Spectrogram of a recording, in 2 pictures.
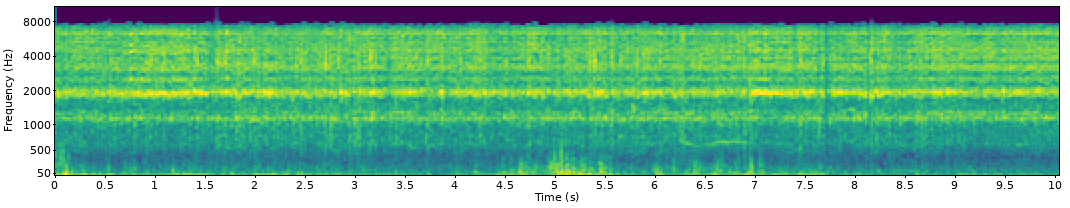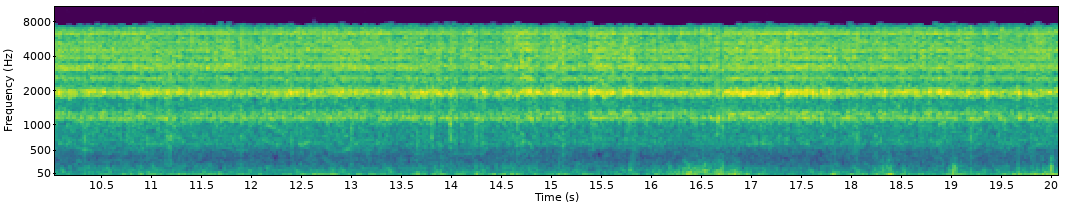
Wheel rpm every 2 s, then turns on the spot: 160, 170, 160, 170, 170, 170, 170, 170, 170, 170.
none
